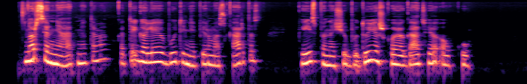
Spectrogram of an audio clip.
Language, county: Lithuanian, Vilnius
